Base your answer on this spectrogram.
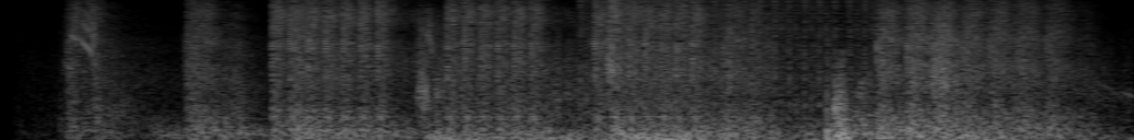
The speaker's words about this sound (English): As the battle raged on, finally the screen went to black and the music started to fade. The sounds of gunfire and metal upon metal could be heard as the battle raged on.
